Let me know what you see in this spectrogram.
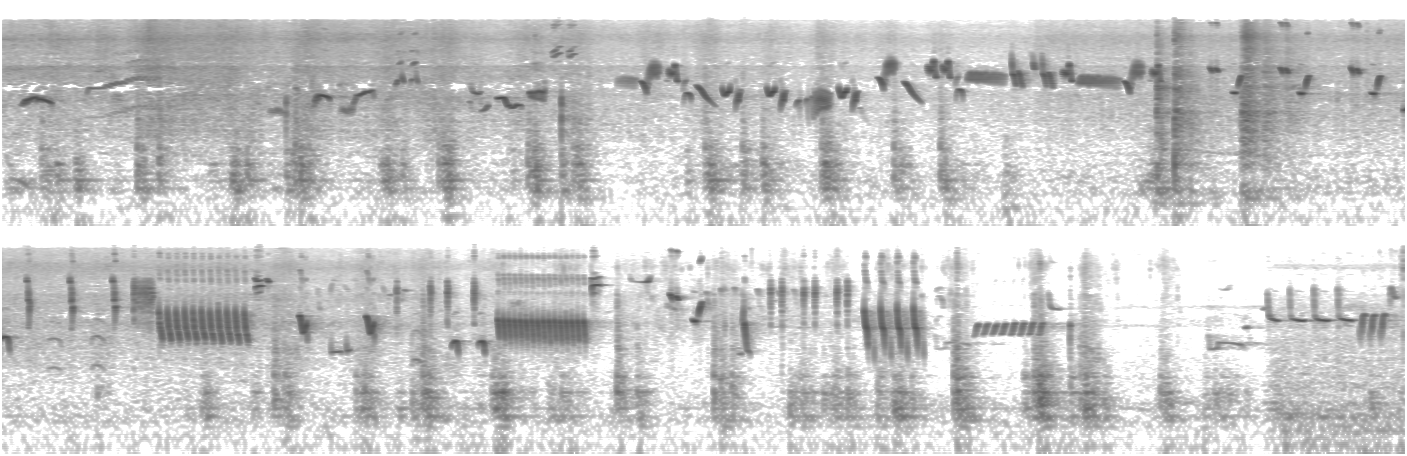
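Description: Birds chirping and singing: many short chirps sliding up and down in pitch, broken by a few fast trills.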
